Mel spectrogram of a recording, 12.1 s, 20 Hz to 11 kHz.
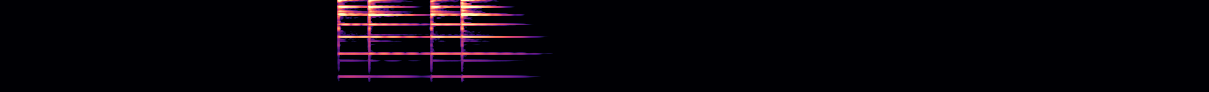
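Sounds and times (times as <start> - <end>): bell strikes ringing: 3.4 - 5.5.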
